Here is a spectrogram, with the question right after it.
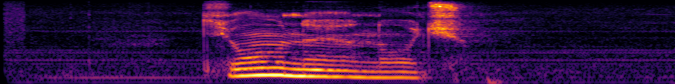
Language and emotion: Russian, sad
